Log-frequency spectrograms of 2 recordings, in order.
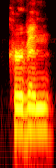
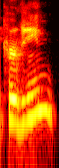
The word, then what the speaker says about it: Kervin: was awfully good I'm I've been worried that I've been mispronouncing kervin should it be curvine that's what the the broadcast was saying and I technically all right I I feel like I might have been mispronouncing it all this time but I thought he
